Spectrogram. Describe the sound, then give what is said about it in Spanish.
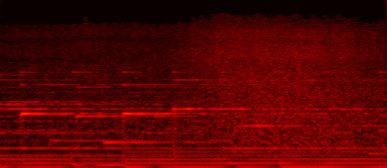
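Steady wash of sea waves on the shore of a sandy beach at a constant, moderate level, blended with soft sustained musical tones that shift chords a few times; no voices. “Puedes escuchar el relajante sonido de las olas del mar.”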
